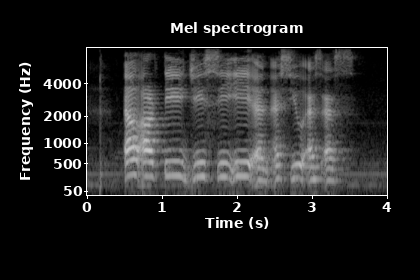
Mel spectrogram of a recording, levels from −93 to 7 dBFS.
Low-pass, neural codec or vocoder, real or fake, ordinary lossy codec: 7.2 kHz; none; real; Opus, 24 kbps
